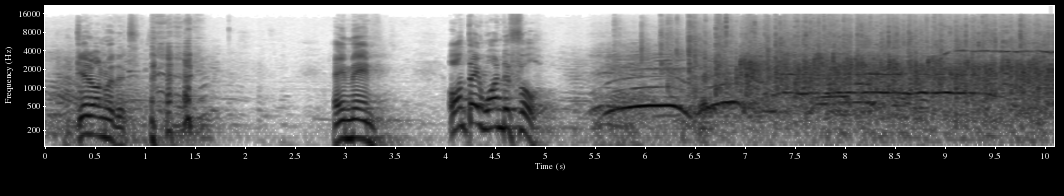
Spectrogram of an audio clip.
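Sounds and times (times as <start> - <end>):
laughter: 0.0 - 2.1
speech: 0.1 - 1.5, 2.9 - 3.5, 4.1 - 5.8
voices calling out and cheering: 5.5 - 10.0
audience clapping for the children at a child dedication: 5.6 - 10.0.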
